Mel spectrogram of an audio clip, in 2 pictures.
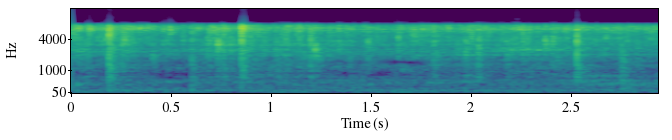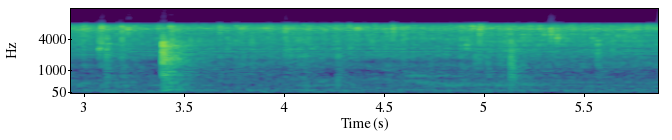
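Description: Split green chillies and panch phoron frying in hot oil in a kadhai: a steady sizzle with fine crackling and one sharp pop a little past halfway.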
